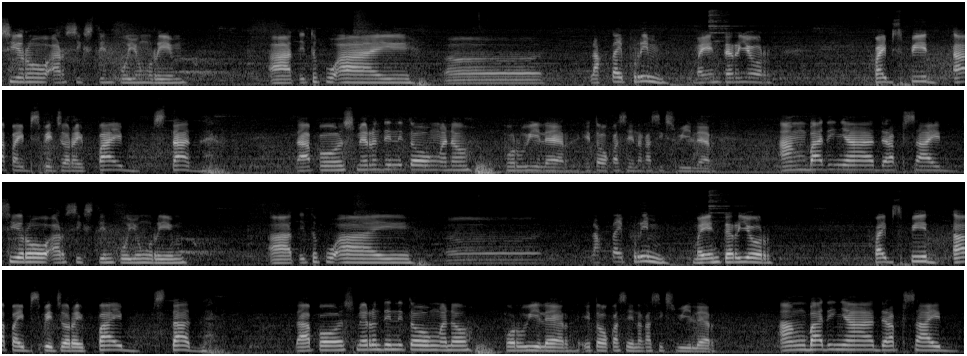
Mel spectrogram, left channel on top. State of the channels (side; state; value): both; normal; correlation 0.05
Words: R16 po yung rim. At ito po ay lock type rim, may interior. 5 stud. Tapos meron din itong 4-wheeler. Ito kasi naka 6-wheeler. Ang body niya drop side,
